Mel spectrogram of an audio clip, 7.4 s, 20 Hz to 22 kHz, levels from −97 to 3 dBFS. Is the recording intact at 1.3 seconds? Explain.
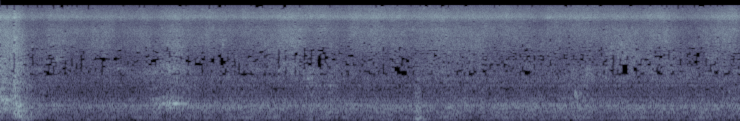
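No. At 1.3 seconds, as throughout the clip, the sound has likely been through low-bitrate AAC compression, consistent with about 32 kbps, which discards spectral detail and leaves nothing above 18 kHz. The damage is plainly audible as dull, smeared sound with a warbling, fizzy texture.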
